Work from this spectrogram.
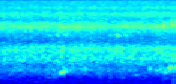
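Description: Strong, murky stream current rushing steadily at night, a broad continuous wash of water noise with no talk over it.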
